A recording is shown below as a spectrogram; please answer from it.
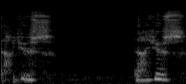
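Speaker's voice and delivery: soft, unvoiced, murmured whisper. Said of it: "Ben, je murmure".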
